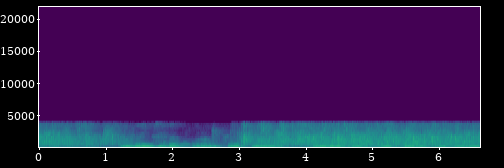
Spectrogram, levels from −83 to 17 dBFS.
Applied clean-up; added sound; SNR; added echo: none; Applause; -2 dB; reverberation time 0.8 s.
